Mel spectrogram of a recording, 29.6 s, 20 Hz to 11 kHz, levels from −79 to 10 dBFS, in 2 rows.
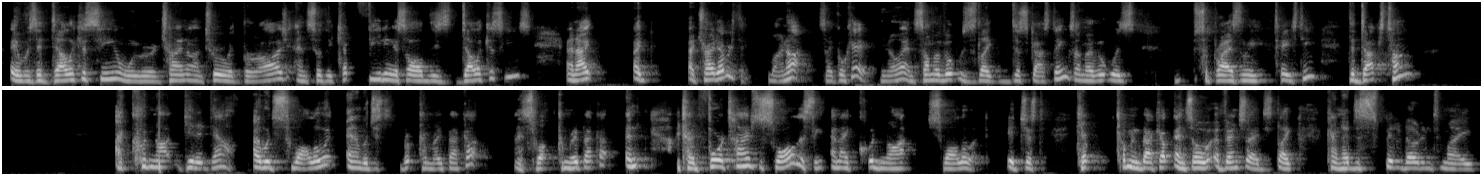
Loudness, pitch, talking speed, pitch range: -21 LUFS, 190 Hz, 225 wpm, 175-215 Hz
